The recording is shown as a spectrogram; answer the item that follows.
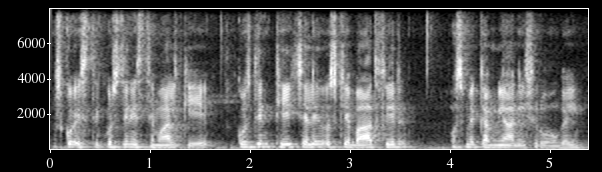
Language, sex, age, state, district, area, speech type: Urdu, male, 18-30, Delhi, Central Delhi, urban, spontaneous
